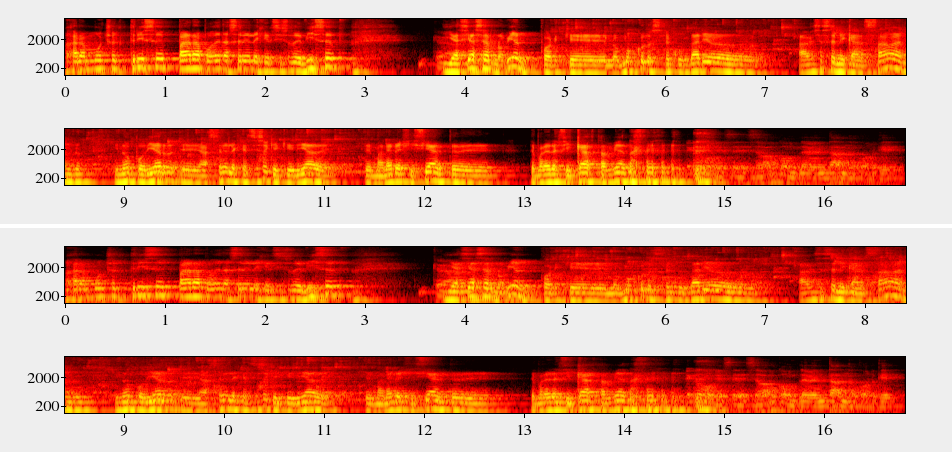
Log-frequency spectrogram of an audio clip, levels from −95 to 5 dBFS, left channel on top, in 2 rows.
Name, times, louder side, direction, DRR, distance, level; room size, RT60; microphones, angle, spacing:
voice 1, 0.0-3.2 3.8-7.0 7.3-11.1 11.4-12.7 13.1-14.9, left 4 dB, 70° left, 0.4 m, -27 dB
voice 2, 3.7-4.3 9.2-9.5 14.6-16.6, right 2 dB, 40° right, 1.1 m, -38 dB
sound 1, 4.7-11.9, left 1 dB, 25° left, 2.1 m, -47 dB
10.5 x 4.6 x 2.8 m
head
